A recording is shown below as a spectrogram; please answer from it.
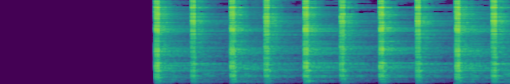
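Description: Silence, then about two seconds in a steady ticking starts: sharp, evenly spaced ticks, about two a second, each with a short ringing decay.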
